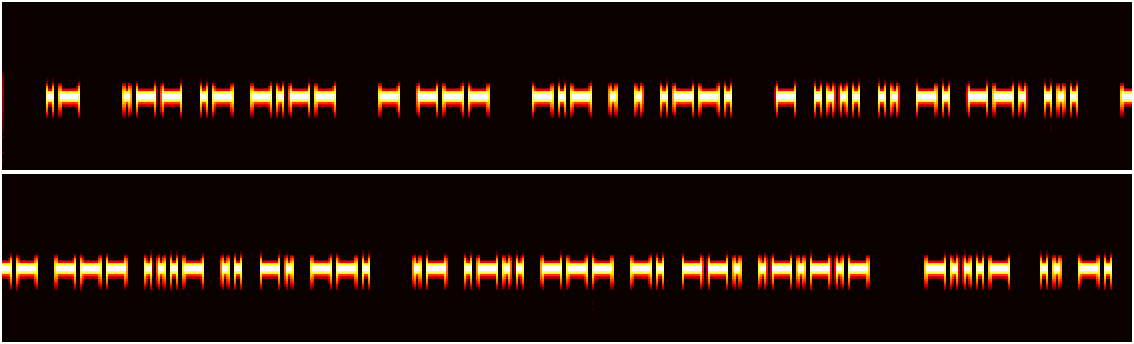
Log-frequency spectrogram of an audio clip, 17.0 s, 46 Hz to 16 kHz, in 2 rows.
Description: Morse code, heard as a keyed tone, about 25 wpm, 600 Hz. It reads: A WAY TO KEEP THINGS MOVING ALONG. <BT> IN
